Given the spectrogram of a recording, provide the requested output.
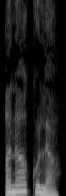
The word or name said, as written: ಅನಾಕುಲ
